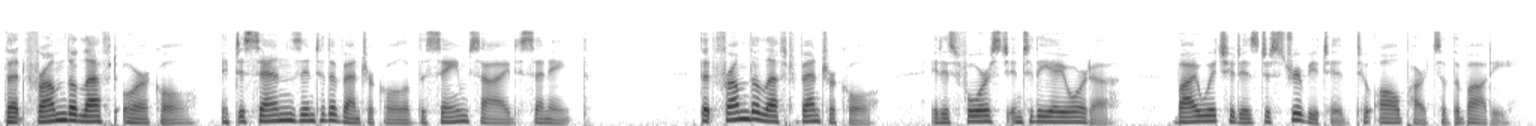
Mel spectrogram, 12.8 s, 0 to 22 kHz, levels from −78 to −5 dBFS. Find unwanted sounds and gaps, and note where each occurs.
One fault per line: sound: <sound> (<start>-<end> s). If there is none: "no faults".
no faults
